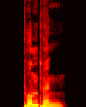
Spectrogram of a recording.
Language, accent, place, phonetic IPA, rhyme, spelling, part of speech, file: German, Germany, Berlin, [ˈpʊmpn̩], -ʊmpn̩, Pumpen, noun, De-Pumpen.ogg
- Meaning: plural of Pumpe "pumps"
